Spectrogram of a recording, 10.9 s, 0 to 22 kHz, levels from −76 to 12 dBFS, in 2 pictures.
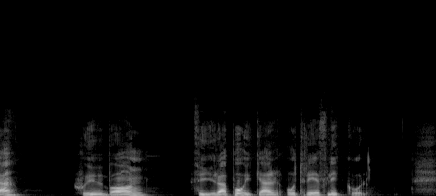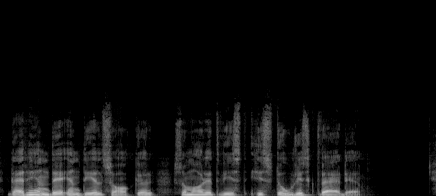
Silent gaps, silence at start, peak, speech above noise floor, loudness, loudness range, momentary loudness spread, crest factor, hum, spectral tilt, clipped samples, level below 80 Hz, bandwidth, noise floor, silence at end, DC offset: none; 0 s; -2 dBFS; 54 dB; -18 LUFS; 3 LU; 14 LU; 18 dB; none; -7 dB/octave; under 0.1%; -62 dBFS; 10.5 kHz; -71 dBFS; 1 s; under 0.1%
